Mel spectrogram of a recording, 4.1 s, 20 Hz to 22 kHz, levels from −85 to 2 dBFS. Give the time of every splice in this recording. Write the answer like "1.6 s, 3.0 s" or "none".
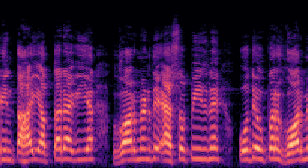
none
